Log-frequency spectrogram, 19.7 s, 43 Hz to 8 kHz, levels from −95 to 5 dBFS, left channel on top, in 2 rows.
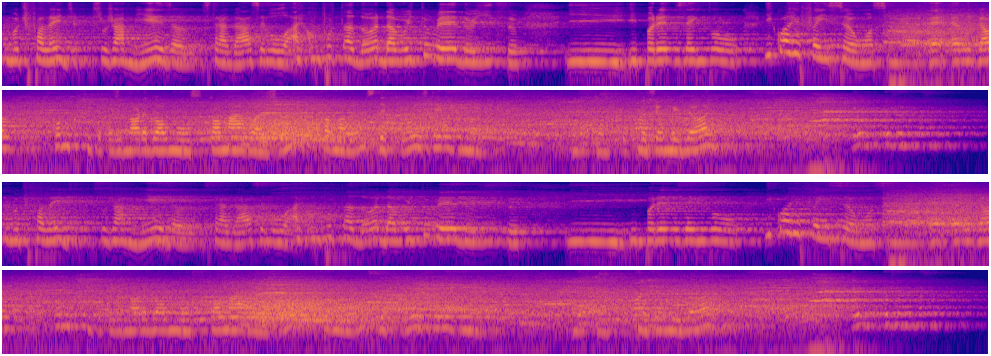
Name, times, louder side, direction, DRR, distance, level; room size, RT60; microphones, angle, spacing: voice 1, 0.0-10.0 10.4-14.7 15.6-15.9 16.2-17.0, left 4 dB, 85° left, 8 dB, 0.5 m, -33 dB
voice 2, 1.6-2.0 4.9-5.0 15.6-16.7 18.4-19.2, equal, 90° right, -4 dB, 2.0 m, -39 dB
sound 1, 8.8-18.1, equal, 40° right, 2.2 m, -32 dB
10.5 x 9.1 x 3.7 m, 2.5 s
head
